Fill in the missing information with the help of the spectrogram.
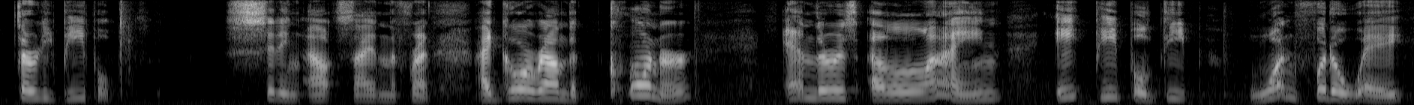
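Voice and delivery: high loud exasperated rant; outraged rant. Real, not acted. Outraged rant about crowds.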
